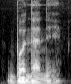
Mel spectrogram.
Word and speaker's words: bonne année: that when you say bonne année, you should say it like this. Bonne année. So you take the N sound of bonne, and you connect it to the A.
